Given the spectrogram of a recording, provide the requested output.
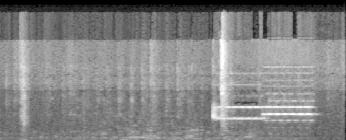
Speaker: does beep as always, but I'm just going to turn it down so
